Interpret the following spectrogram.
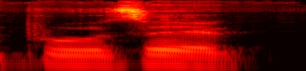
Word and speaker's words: project: say that word project where's the accent project that on the first syllable or the second syllable yeah it is noun so it is on the first cevel MH the project project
